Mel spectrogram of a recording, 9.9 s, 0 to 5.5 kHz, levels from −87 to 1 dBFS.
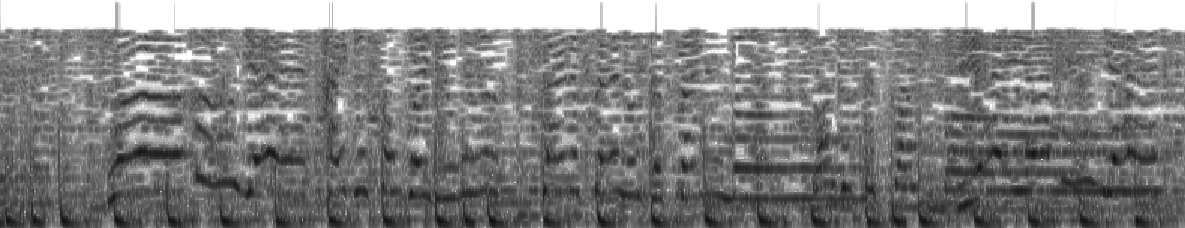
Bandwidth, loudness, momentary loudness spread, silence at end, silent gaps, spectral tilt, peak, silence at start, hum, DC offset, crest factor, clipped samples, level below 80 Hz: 4 kHz; -12 LUFS; 4 LU; 0 s; none; -9.5 dB/octave; 0 dBFS; 0 s; none; under 0.1%; 12 dB; under 0.1%; -20 dBFS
